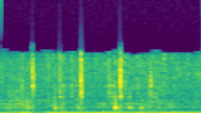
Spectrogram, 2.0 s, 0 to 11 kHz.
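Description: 1983 Chevrolet Silverado's engine idling with a steady low rumble, with a few faint clicks over it.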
